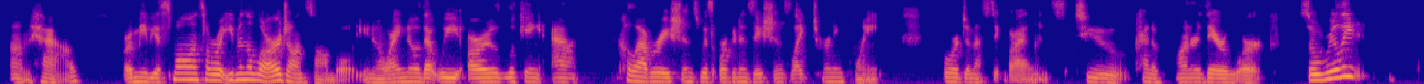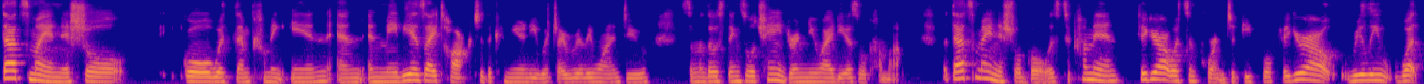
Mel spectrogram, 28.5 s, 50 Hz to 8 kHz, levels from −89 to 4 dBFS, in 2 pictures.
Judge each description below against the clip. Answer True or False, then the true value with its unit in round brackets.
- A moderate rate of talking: True (190 wpm)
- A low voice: False (155 Hz)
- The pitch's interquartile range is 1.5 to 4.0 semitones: False (4.7 semitones)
